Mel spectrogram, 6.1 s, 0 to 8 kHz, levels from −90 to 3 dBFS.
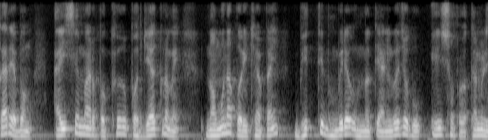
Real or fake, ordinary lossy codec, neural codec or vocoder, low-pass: fake; none; autoencoder, 48 kHz, 32 numbers a frame, DAC-VAE, trained on Japanese speech; 7.2 kHz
